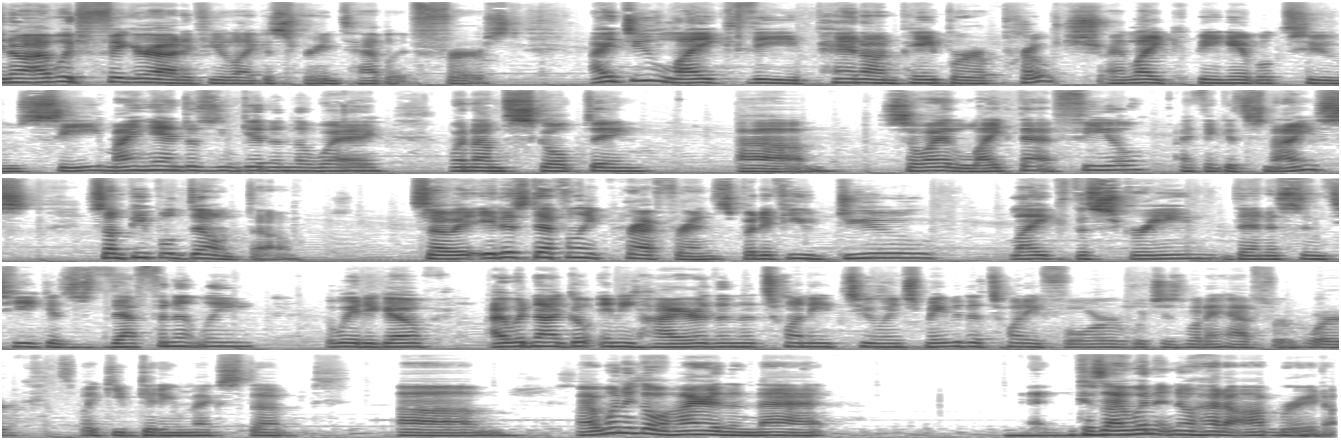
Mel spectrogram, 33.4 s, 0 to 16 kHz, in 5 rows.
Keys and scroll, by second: 10.6 s.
